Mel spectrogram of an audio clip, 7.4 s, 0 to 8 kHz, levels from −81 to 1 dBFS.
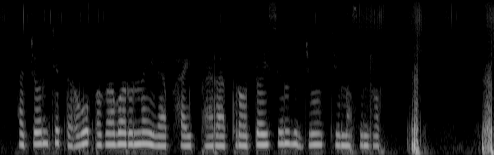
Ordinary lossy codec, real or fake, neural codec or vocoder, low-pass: none; real; none; none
